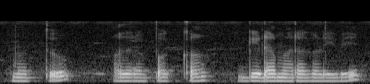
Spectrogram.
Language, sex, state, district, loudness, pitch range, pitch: Kannada, female, Karnataka, Koppal, -19 LUFS, 160-170 Hz, 165 Hz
